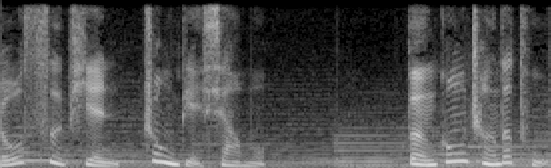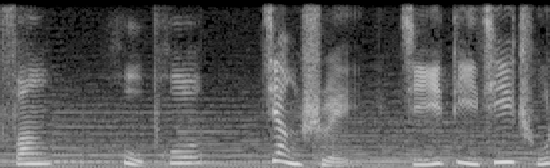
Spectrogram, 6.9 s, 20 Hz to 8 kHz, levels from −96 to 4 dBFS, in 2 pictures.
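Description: No faults found; the lowest bass is trimmed and nothing sits above 8 kHz, consistent with ordinary call microphone processing.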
